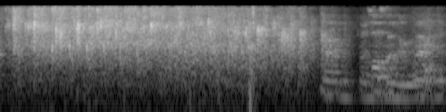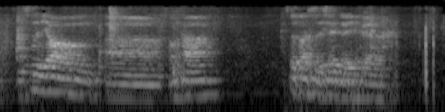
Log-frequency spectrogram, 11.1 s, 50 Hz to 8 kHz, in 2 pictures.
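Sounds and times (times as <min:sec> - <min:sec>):
enthusiastic audience applause: 0:00.0 - 0:04.1
speech: 0:04.7 - 0:07.2, 0:07.8 - 0:08.4, 0:09.2 - 0:10.5.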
